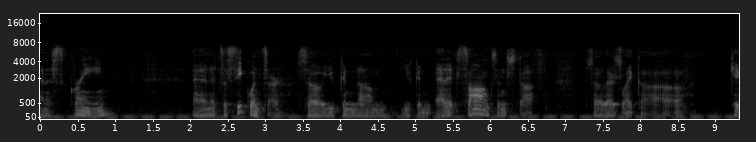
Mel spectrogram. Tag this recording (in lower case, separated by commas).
speech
